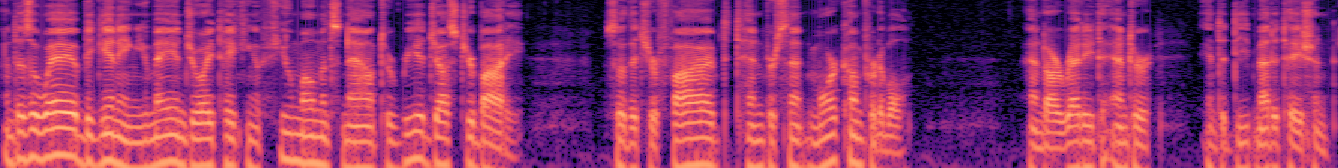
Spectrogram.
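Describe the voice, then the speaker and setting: A man leading a guided yoga nidra meditation in a measured, soothing way, letting his phrases trail off softly. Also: on the low side, fairly even intonation, no echo.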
